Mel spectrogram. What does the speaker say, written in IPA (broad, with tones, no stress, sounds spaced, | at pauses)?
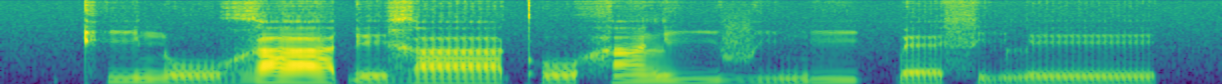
kʰ i˦ n oː˨ ɣ aː˦˨ ɗ e˨ ɣ aː˨ kʼ o˨ h ã˦ l iː˦ v i˨ ŋ iː˦ k͡p ɛ˨ s i˨ l eː˦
